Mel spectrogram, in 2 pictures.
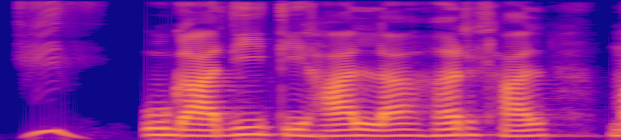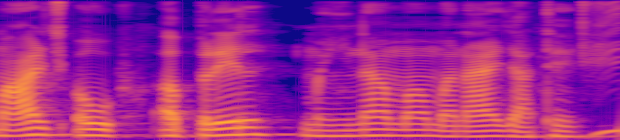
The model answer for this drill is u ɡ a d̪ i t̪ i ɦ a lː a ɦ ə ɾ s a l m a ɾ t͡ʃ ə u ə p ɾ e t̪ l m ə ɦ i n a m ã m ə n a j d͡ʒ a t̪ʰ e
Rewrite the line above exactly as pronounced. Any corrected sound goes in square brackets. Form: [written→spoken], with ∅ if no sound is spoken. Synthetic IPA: u ɡ a d̪ i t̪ i ɦ a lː a ɦ ə ɾ s a l m a ɾ t͡ʃ ə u ə p ɾ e [t̪→∅] l m ə ɦ i n a m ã m ə n a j d͡ʒ a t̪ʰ e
